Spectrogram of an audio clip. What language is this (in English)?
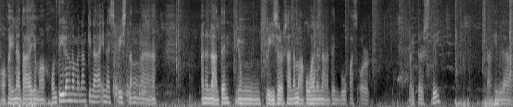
Filipino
